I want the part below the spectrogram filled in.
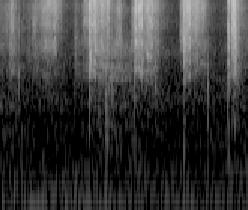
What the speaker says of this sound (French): là je suis pas du tout à l'aise moi pour brasser les cartes quand c'est comme ça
